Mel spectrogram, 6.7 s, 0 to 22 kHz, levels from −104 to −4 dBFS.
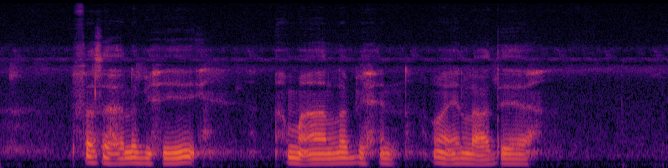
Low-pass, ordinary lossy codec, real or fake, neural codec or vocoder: none; none; real; none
